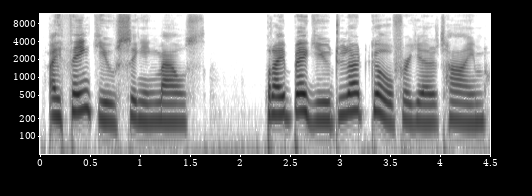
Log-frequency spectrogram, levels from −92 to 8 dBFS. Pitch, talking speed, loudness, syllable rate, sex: 205 Hz, 215 wpm, -18 LUFS, 4.9 syllables/s, female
